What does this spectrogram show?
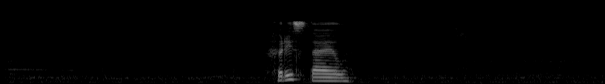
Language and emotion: Russian, neutral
